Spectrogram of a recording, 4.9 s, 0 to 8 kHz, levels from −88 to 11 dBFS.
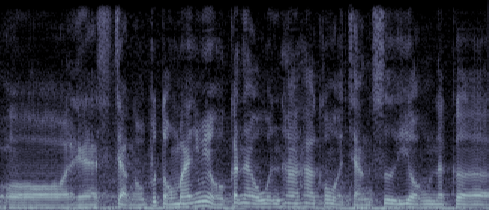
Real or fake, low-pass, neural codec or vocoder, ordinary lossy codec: fake; none; codec, 16 kHz, 8 kbps, FunCodec, trained on Chinese and English, 25 frames a second; none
